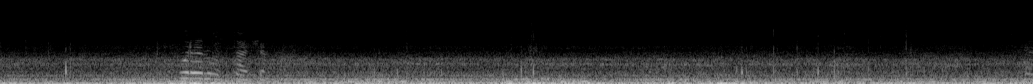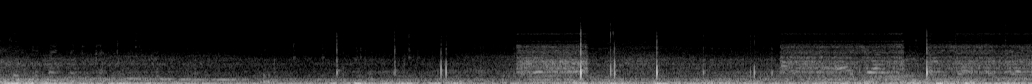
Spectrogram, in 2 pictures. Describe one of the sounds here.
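A car's engine and tyres rumble on asphalt, heard from inside the car.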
